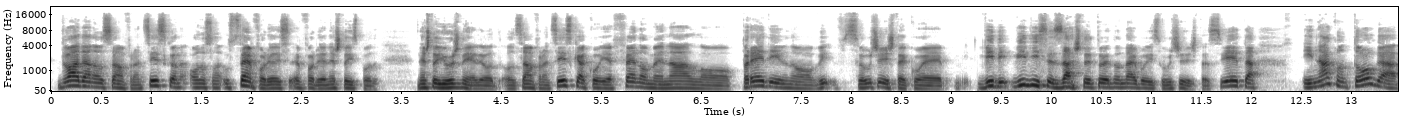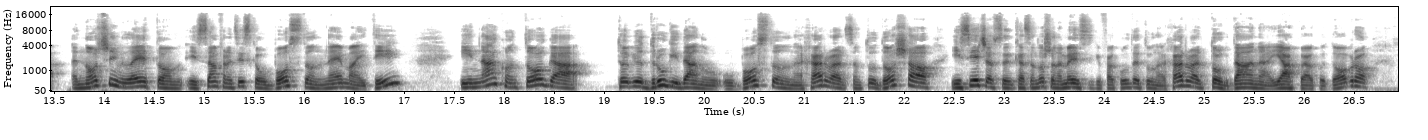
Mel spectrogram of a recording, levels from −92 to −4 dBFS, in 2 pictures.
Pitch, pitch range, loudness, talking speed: 140 Hz, 125-170 Hz, -25 LUFS, 185 wpm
